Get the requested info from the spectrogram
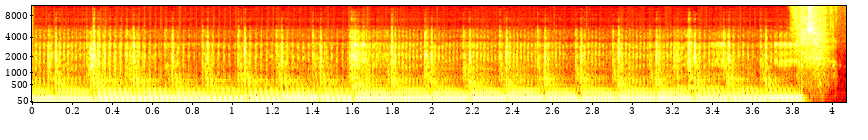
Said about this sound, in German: Wir können das ja mal ein bisschen übertreiben. Wir heben mal 6 dB an. Ich mache mal hier, stelle mal 6 dB an und äh, mache das mal erst aus und dann wieder an. Hör mal. Und an.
